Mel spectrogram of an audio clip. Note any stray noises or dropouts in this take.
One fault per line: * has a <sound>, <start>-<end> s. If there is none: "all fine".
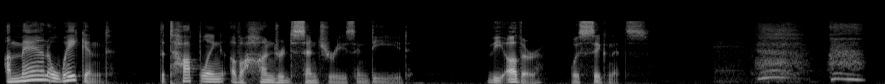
* has a sigh, 7.1-8.7 s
